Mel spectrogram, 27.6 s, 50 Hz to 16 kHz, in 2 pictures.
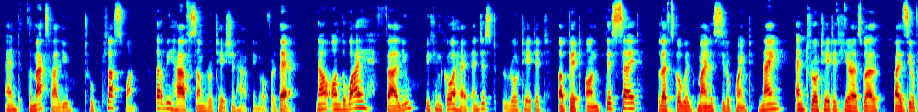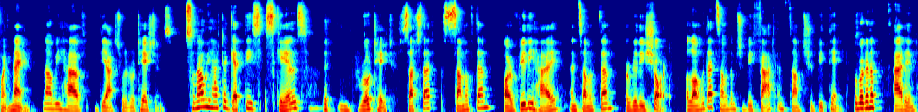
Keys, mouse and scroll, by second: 0.3-1.6 drag, 5.7-11.8 shift+drag, 12.5-13.8 drag, 23.9-24.5 scroll down 3, 25.4-26.5 middle drag, 27.0 click.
